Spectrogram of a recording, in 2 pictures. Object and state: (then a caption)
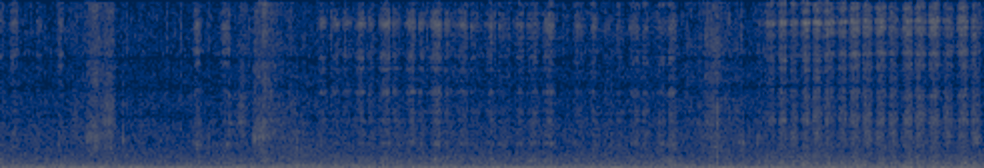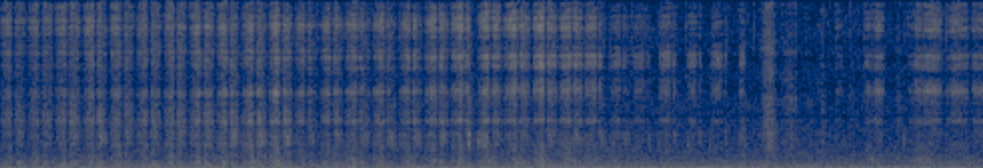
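Pencil shading on paper. A graphite pencil rubs and scratches shading strokes across a flat white drawing paper sheet resting on a wooden table. The quiet, continuous bright scratchy rasp has a loosely regular back-and-forth stroke rhythm and grows slightly louder and denser in the second half.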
